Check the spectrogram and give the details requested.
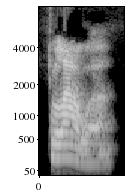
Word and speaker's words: flour: Number 40 is flower. Flower. Same pronunciation as the beautiful flowers we have in our gardens, for example, the plants. But the pronunciation is the same. They are homophones. It's that ow phoneme.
